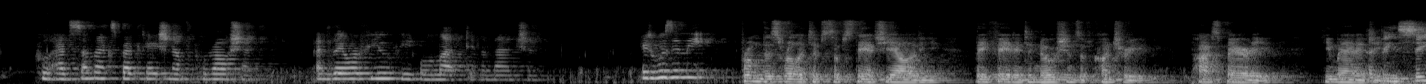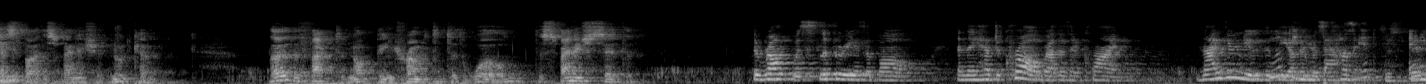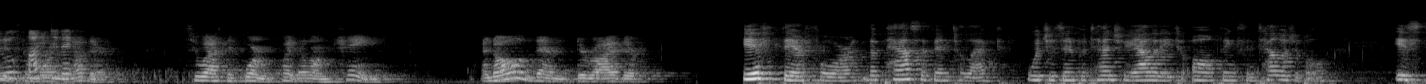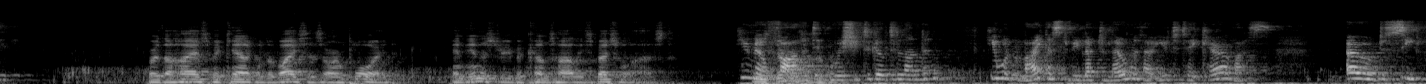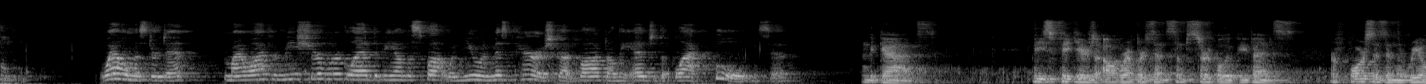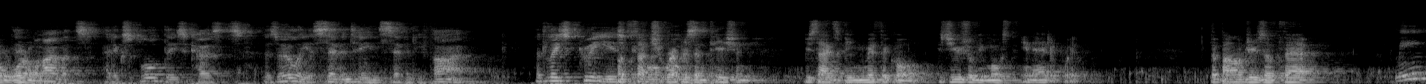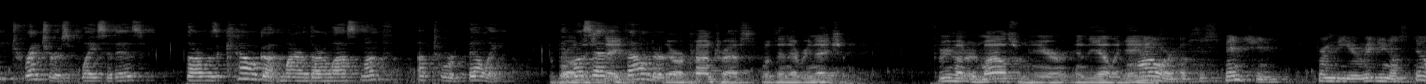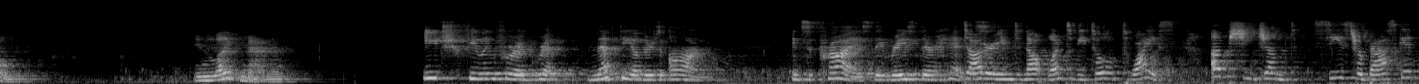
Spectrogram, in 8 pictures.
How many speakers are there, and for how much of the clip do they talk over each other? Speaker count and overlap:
10, about 7%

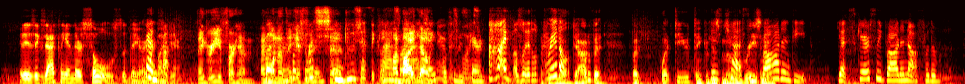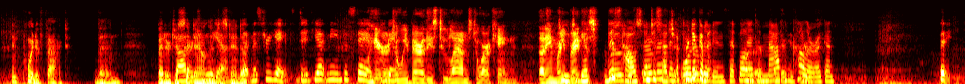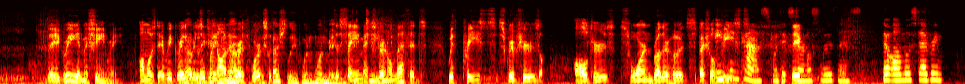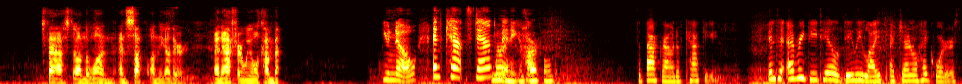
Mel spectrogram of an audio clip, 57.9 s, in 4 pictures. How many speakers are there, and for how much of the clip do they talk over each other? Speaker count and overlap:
7, about 30%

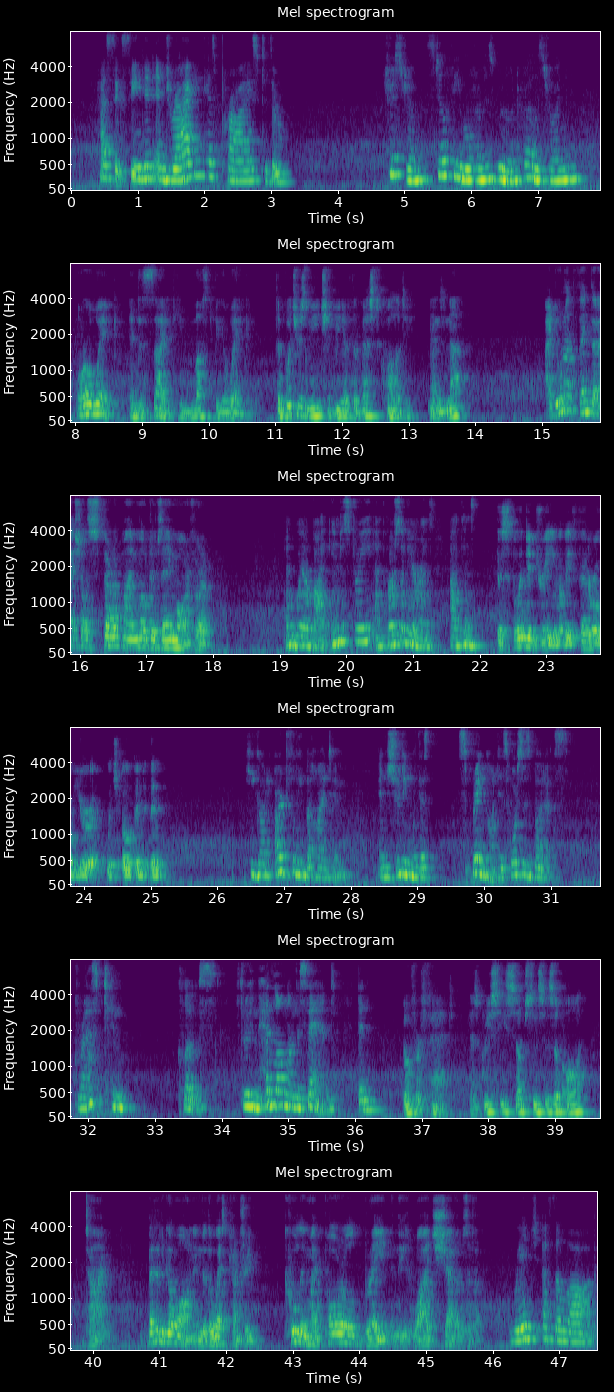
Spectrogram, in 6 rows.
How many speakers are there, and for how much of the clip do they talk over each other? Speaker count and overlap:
8, no overlap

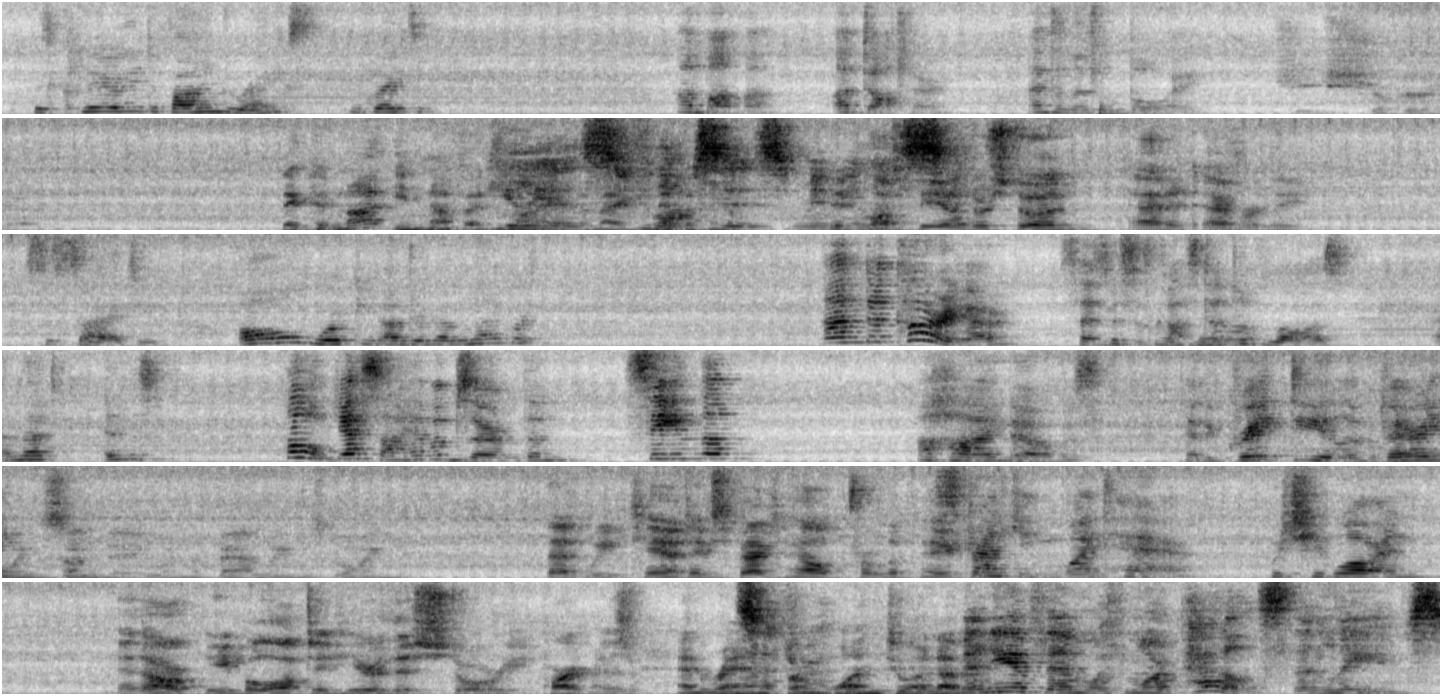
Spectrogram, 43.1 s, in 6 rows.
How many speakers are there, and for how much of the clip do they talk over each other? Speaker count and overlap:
6, about 14%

